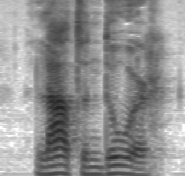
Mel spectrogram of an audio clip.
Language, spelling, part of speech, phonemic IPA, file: Dutch, laten door, verb, /ˈlatə(n) ˈdor/, Nl-laten door.ogg
- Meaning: inflection of doorlaten: 1. plural present indicative 2. plural present subjunctive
